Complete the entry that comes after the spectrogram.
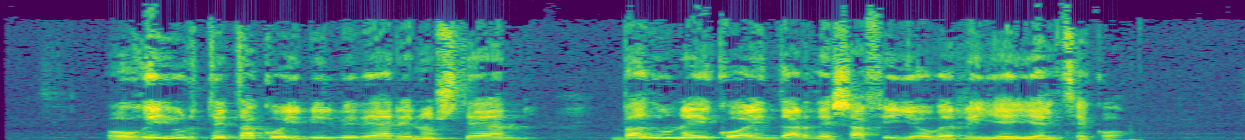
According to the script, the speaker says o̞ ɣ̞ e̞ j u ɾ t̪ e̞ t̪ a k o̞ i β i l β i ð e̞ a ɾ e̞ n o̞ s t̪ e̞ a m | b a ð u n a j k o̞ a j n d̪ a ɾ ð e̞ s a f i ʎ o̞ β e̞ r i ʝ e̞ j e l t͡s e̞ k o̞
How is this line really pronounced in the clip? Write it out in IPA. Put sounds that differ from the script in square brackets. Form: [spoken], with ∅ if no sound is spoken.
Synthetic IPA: o̞ ɣ̞ e̞ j u ɾ t̪ e̞ t̪ a k o̞ i β i l β i ð e̞ a ɾ e̞ n o̞ s t̪ e̞ a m | b a ð u n a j k o̞ a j n d̪ a ɾ ð e̞ s a f i ʎ o̞ β e̞ r i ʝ e̞ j e l t͡s e̞ k o̞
